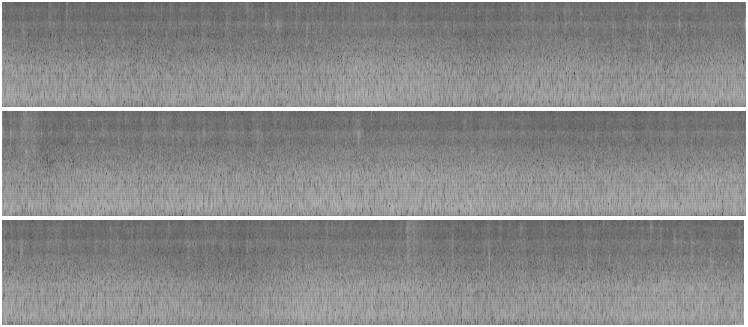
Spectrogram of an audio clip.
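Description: Steady rain falling on a garden and lawn, an even hiss that swells and eases slightly every few seconds.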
